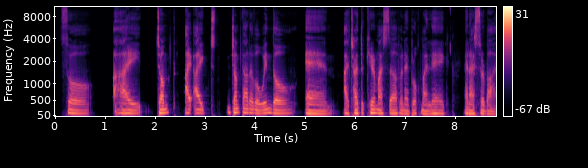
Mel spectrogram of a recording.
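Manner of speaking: put-on thick Korean accent. Retelling a guy's testimony in a group: imitating a thick Korean accent. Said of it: "he has a thick Korean accent".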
